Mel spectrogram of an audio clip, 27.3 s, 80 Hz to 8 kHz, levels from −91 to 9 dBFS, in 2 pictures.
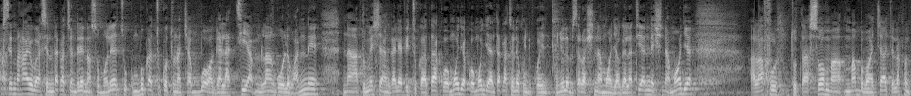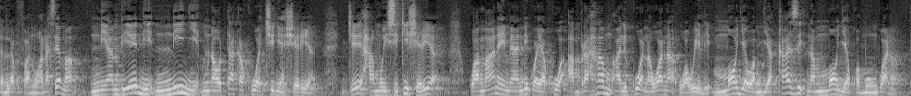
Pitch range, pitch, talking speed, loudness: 110-145 Hz, 125 Hz, 135 wpm, -14 LUFS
